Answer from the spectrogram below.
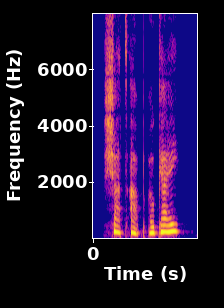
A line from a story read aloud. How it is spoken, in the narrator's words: whispers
